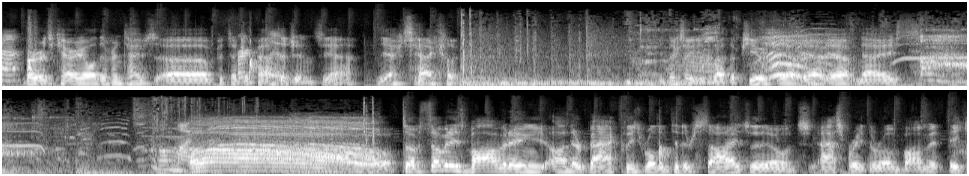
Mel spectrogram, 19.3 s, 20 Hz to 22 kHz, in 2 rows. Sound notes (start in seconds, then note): 7.6 gasps; 8.8 flight attendant screaming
